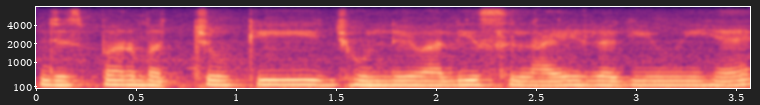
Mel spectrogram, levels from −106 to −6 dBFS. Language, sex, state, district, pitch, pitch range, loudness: Hindi, female, Uttar Pradesh, Jalaun, 160 Hz, 155-165 Hz, -13 LUFS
